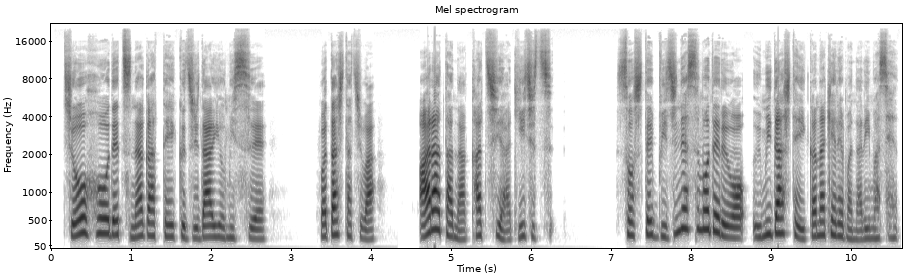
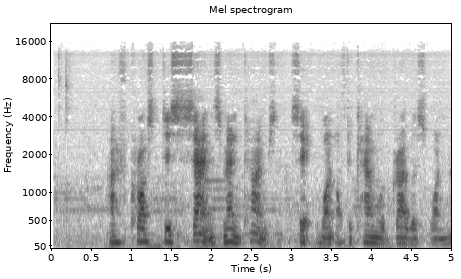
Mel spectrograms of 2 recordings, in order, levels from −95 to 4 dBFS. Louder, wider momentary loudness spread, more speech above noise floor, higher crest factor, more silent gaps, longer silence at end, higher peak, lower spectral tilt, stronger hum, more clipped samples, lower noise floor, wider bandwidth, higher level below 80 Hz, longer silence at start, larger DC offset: first, -20 LUFS vs -25 LUFS; about the same, 10 LU vs 12 LU; first, 58 dB vs 22 dB; about the same, 20 dB vs 24 dB; neither; about the same, 0.05 s vs 0 s; about the same, 0 dBFS vs -2 dBFS; second, -3 dB/octave vs -5 dB/octave; neither; neither; first, -77 dBFS vs -47 dBFS; first, over 20 kHz vs 16 kHz; second, -74 dBFS vs -48 dBFS; about the same, 0.15 s vs 0.05 s; neither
